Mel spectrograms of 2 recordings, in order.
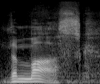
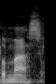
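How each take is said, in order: First: Mask is said with a southern English vowel. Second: Mask is said with a northern English vowel.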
